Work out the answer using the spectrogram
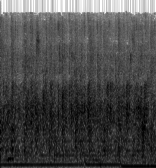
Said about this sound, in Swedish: Och jag tänkte att vi kanske kunde få en liten försiktig applåd så att vi hör att ni är här.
